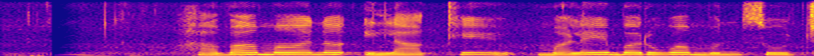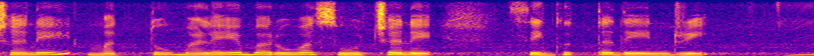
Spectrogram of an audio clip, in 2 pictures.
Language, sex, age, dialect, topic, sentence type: Kannada, female, 25-30, Central, agriculture, question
